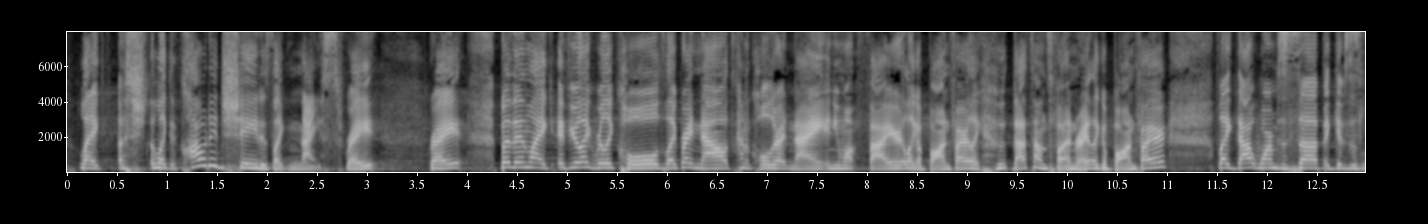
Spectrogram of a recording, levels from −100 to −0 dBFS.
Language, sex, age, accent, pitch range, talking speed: English, female, 20-39, American, 210-265 Hz, 240 wpm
